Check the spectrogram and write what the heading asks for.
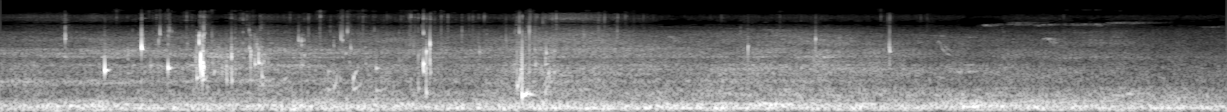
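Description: Small splashes and drips of lake water around a hand holding a bass upright in the water, clustered in the first few seconds, over a steady low rumble.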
